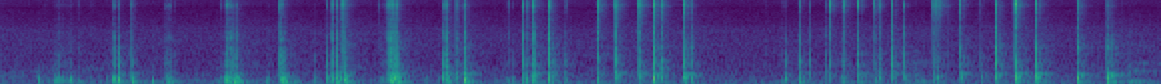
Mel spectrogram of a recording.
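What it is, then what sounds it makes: Jute burlap fabric. Long purple nails scratch across a flat woven jute burlap surface, the fingers curling as they drag over the coarse weave. A quick, uneven series of short, dry, raspy scratches sounds, some in brief clusters and others as single strokes, with a brief pause partway through. The sound is quiet and close, with a bright, papery edge and almost no ring.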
